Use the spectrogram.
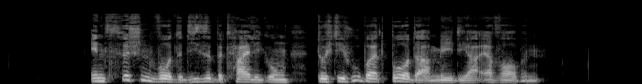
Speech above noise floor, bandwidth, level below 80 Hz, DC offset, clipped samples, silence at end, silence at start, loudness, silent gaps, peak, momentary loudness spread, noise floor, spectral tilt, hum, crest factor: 61 dB; 11.5 kHz; -60 dBFS; under 0.1%; under 0.1%; 1.05 s; 0.9 s; -23 LUFS; none; -6 dBFS; 6 LU; -83 dBFS; -6 dB/octave; none; 18 dB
